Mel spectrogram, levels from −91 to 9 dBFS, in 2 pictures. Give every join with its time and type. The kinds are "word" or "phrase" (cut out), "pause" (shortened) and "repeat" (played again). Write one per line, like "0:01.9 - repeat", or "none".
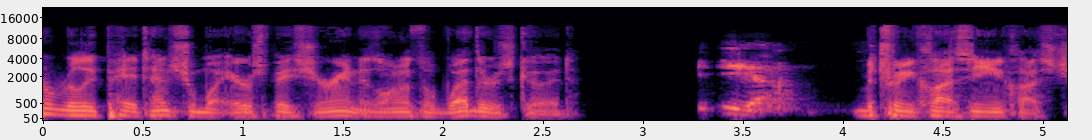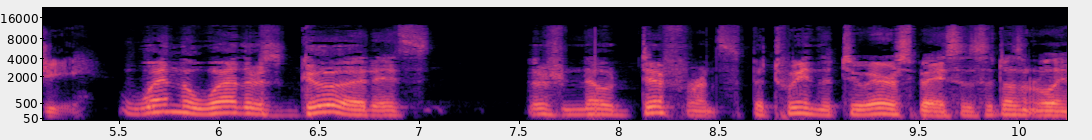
0:07.7 - word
